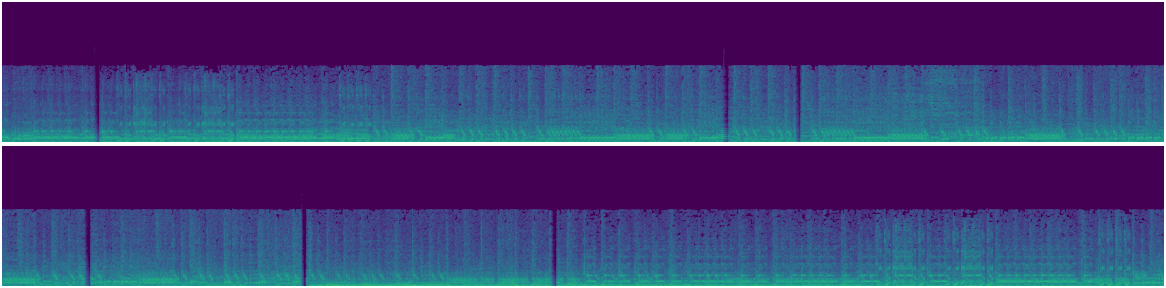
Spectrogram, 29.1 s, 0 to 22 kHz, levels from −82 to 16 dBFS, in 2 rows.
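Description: Burst of packet loss at 1.15, 9.01, 9.91, 15.55, 18.26 and 21.38 s: each time, about 60 ms of audio never arrived in time. The receiver filled the gap by extending the last sound for roughly 60 to 70 ms while fading it down, so each spot is a brief buzz or dimming hiss. The sound then picks up later, with about 60 ms skipped. The call codec's top end stops near 12 kHz.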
